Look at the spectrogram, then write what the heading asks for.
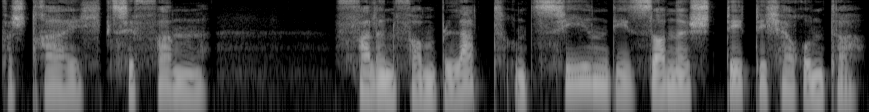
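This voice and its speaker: A narrator performing a scripted literary monologue in a theatrical, expressive manner. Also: medium pitch, slow pace, no echo, clean studio sound.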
